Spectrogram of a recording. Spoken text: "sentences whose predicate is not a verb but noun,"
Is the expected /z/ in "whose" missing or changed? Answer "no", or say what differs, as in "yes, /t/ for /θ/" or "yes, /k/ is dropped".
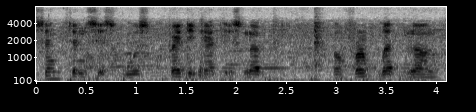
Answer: yes, /s/ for /z/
